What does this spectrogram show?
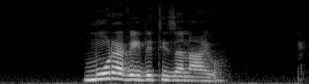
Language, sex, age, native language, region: Slovenian, female, 30-49, Slovenian, Central Slovenia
